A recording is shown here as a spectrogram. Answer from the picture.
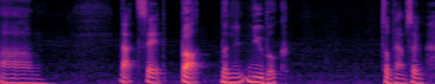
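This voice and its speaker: The voice is somewhat breathy, moving at a very slow pace with long, frequent pauses and ordinary pitch variation. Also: man, medium pitch for a man. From northern England, Yorkshire (York). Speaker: author and illustrator. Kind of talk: interview at a live talk. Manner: halting, many restarts.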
